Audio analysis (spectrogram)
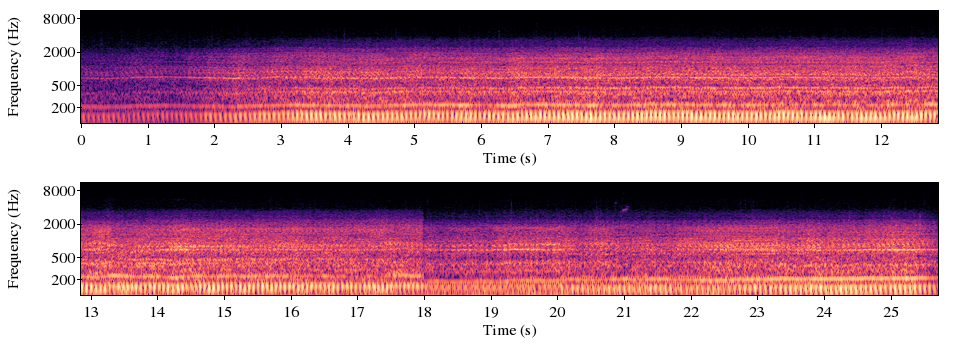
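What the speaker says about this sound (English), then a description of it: "Steering wheel tilting is checked with the engine running and the wheels in their normal position." A KrAZ truck's diesel engine idles steadily for the whole stretch, a continuous low rumble with a brief dip in level near the end, no voices present.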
